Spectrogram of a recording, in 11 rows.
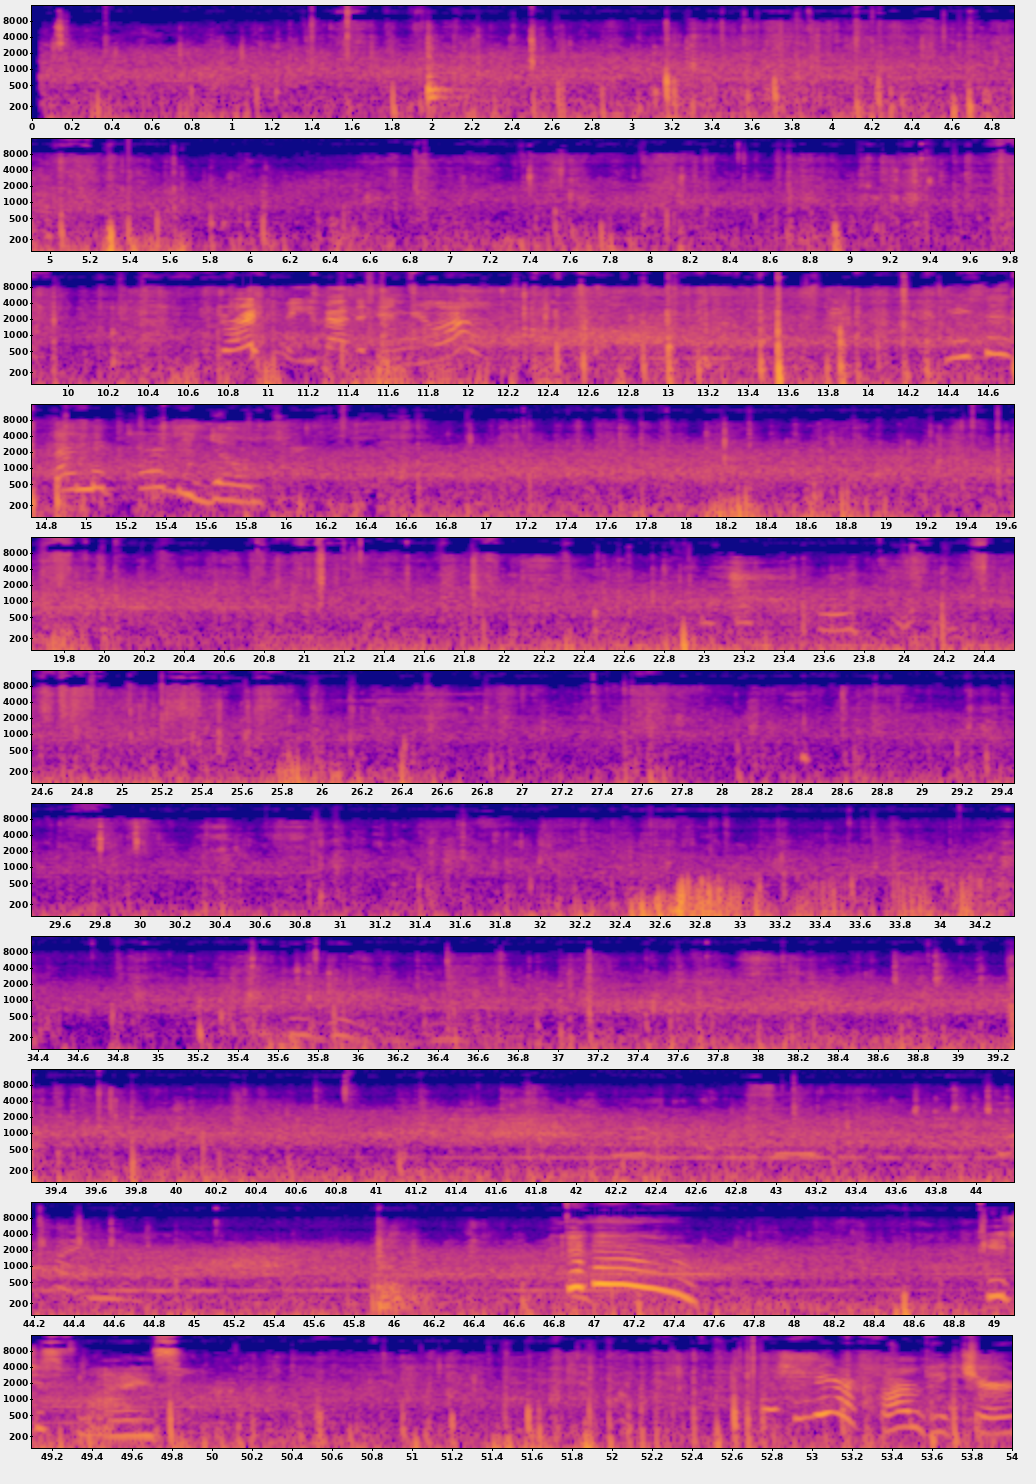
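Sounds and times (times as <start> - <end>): pony hoofbeats on dirt: 0.0 - 54.0.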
